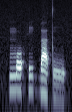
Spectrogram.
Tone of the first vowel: high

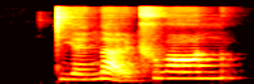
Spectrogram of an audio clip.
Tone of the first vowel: rising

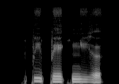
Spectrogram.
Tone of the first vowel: falling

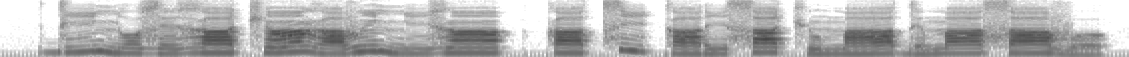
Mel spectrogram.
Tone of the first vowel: rising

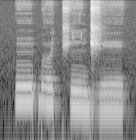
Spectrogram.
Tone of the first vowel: high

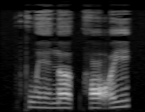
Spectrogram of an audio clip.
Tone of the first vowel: low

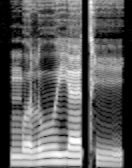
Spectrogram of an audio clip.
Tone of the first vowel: low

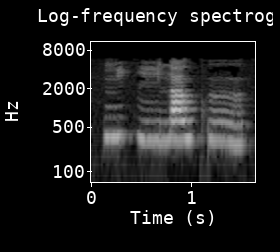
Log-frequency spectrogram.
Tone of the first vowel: rising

